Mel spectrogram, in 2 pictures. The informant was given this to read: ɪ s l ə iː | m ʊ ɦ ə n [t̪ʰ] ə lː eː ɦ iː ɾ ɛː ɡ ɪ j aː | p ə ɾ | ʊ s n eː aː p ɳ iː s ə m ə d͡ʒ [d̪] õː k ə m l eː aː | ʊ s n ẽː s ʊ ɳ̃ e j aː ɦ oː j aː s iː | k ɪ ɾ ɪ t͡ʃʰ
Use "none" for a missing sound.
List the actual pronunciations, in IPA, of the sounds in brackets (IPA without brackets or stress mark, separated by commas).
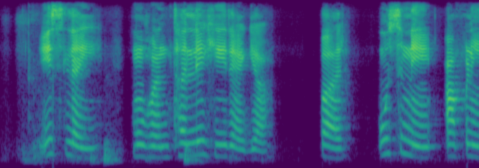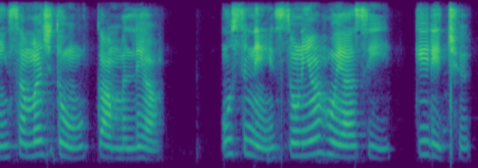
t̪ʰ, t̪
